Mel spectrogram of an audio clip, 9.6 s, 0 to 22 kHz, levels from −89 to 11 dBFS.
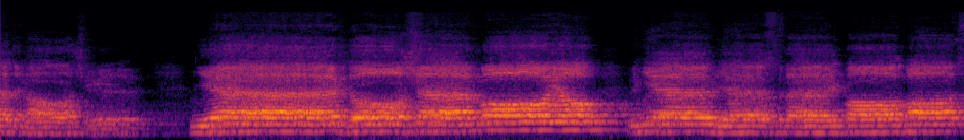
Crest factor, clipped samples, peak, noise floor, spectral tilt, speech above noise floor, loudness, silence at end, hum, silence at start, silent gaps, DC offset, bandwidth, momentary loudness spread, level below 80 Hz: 14 dB; under 0.1%; -8 dBFS; -55 dBFS; -5 dB/octave; 31 dB; -22 LUFS; 0 s; none; 0 s; none; under 0.1%; 12.5 kHz; 15 LU; -74 dBFS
